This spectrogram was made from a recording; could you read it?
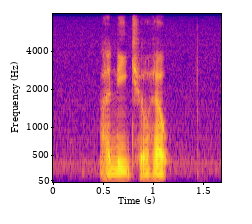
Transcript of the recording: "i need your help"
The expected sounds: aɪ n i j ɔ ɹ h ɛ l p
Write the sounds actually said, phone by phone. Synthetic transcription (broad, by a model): aɪ n i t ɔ h ɛ l p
